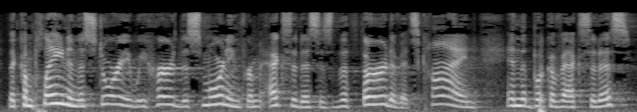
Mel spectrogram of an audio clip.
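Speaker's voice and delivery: ordinary talk, nothing marked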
